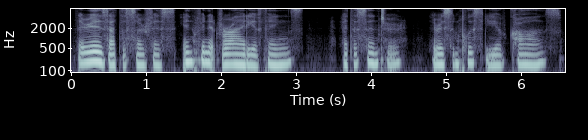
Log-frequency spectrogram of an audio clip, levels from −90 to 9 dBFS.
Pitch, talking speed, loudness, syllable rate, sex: 170 Hz, 155 wpm, -20 LUFS, 5.7 syllables/s, female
